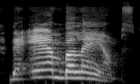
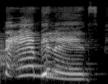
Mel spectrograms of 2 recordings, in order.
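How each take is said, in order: First: "ambulance" said slowly as "am-buh-lamps"; mispronounced ambulance. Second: Said in the usual way. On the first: Shown as a demonstration. Correcting listeners on the caller's word, "ambulance" mangled into "ambulamps". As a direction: say "ambulance" with a loud, drawn-out "lamps" ending. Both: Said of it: "Not the ambulance".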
